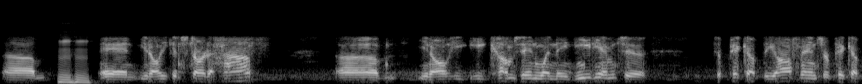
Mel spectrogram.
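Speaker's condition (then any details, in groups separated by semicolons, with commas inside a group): No condition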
